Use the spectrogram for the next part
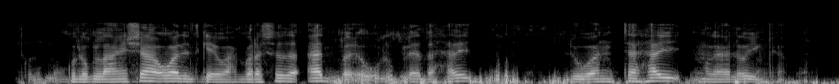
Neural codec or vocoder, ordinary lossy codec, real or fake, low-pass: codec, 16 kHz, 4.8 kbps, FACodec; none; fake; 7.2 kHz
